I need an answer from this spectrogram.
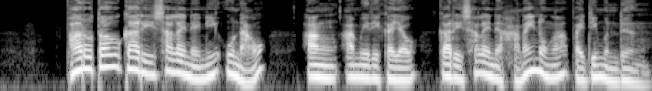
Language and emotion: Bodo, fearful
